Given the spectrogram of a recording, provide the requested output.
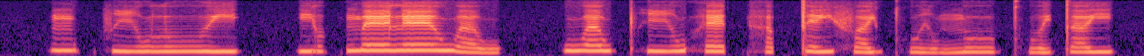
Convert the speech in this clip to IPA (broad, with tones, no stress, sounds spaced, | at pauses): m ʊ˥ k̚ f iː˨ w l uː˧ j | j ʊ˨˥ k̚ m ɛː˥ l ɛː˥ w ɐ˨˩ w | w ɐ˧ w pʰ iː˨˥ w h ɛː˧ t̚ h ɐ˨˥ p̚ t̪ e˨˧ j f ɐ˨˥ j kʷʰ iː˨˩ w n̪ uː˨˧ kʷʰ ɐ˨ j t̪ ɐ˥ j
